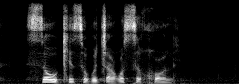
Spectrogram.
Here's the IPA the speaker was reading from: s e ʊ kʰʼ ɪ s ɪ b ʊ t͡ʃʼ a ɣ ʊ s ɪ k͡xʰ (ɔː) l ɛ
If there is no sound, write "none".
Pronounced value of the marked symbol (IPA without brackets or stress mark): ɔː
